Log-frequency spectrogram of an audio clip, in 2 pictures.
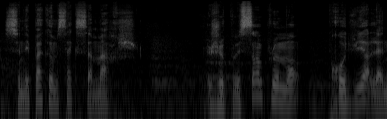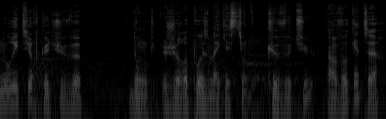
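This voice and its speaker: A man's voice: medium pitch, expressive, a little slow, mellow, a little hiss or hum, lightly acted. A man voicing a summoned magic horn of plenty in a tabletop game, cavernous, formal and exacting. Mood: solemn. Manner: solemn, literal, exacting. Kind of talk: tabletop game role-play.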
